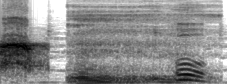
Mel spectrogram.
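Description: A harsh crow caw in the first half-second, followed by a low rumbling growl lasting about a second; a voice starts near the end.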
